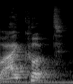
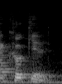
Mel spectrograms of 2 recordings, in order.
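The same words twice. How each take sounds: First: Cooked is said as one syllable. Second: Cooked is said as two syllables. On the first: The speaker calls it right. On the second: The speaker calls it wrong.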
